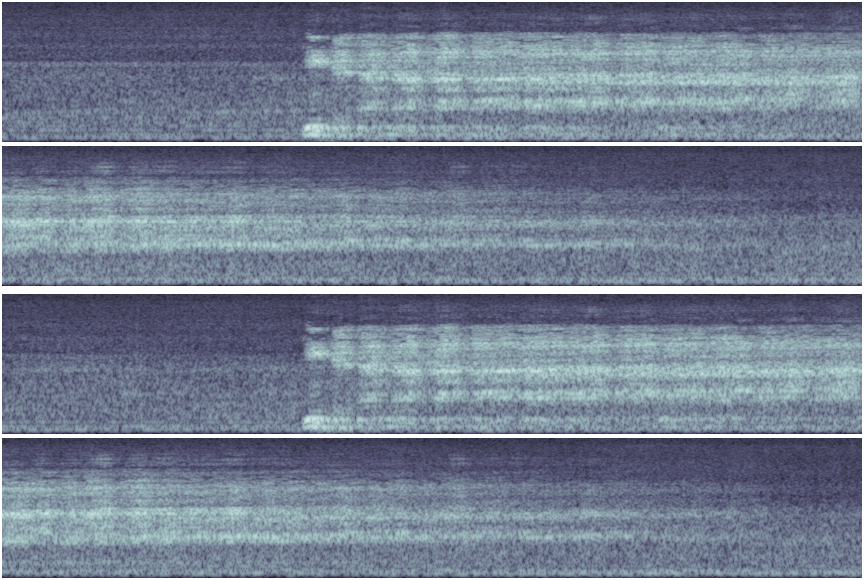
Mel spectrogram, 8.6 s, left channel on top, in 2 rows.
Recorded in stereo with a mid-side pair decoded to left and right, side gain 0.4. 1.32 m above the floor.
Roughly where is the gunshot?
I don't hear a gunshot.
